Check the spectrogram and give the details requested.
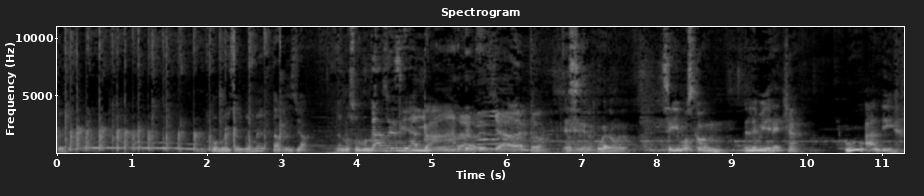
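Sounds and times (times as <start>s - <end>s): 
speech: 0.0s - 0.3s, 2.1s - 11.2s
crowd applause: 0.0s - 2.7s.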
